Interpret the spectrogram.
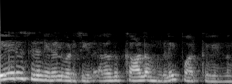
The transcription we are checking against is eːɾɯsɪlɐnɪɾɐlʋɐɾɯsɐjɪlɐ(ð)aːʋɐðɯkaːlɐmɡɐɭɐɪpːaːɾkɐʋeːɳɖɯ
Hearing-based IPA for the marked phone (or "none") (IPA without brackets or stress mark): ð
